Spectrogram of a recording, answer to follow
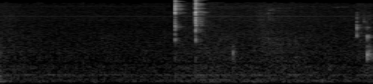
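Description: Near silence, with one faint click at the start and two quick faint clicks a little over a second in.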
